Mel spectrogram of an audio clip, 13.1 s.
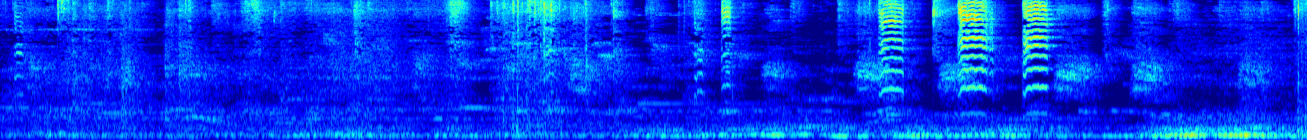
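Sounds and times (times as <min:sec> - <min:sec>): loud nasal bird calls: 0:05.6 - 0:11.8.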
